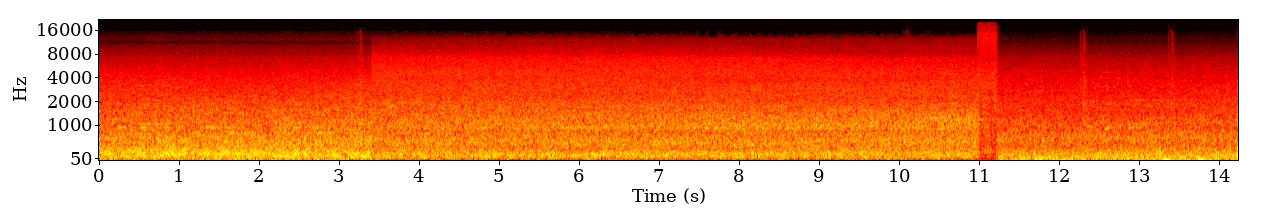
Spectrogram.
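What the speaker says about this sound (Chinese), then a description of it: "现在我到了第2条，小溪现在变成河流了。" A mountain stream grown to river size rushes beside a walking path near Rila Monastery in Bulgaria. The roar is loud, close and continuous, with only a brief dip near the end.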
